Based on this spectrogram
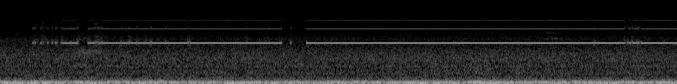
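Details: Multimeter continuity test on cylinder 5 fuel injector, compared with open cylinder 1 injector; spec 12 to 15 ohms: steady high-pitched beep held for seconds over low background rumble; continuity, so the injector coil is intact.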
